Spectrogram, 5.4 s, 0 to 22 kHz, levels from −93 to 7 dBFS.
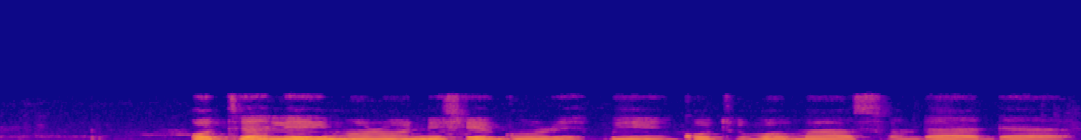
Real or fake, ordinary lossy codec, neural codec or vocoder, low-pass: real; none; none; 7.2 kHz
